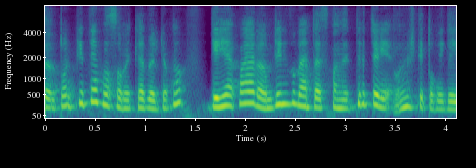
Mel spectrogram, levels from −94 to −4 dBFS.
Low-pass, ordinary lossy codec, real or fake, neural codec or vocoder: none; none; fake; codec, 16 kHz, 0.5 kbps, FreqCodec, larger model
